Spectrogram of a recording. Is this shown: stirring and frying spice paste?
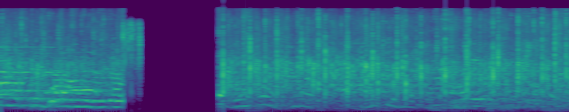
no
